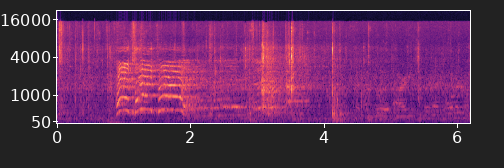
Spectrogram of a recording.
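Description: A man shouts three quick words about a second in, followed by quieter voices, footsteps and gear rustling as men move through a doorway. A sharp knock comes just after four seconds.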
